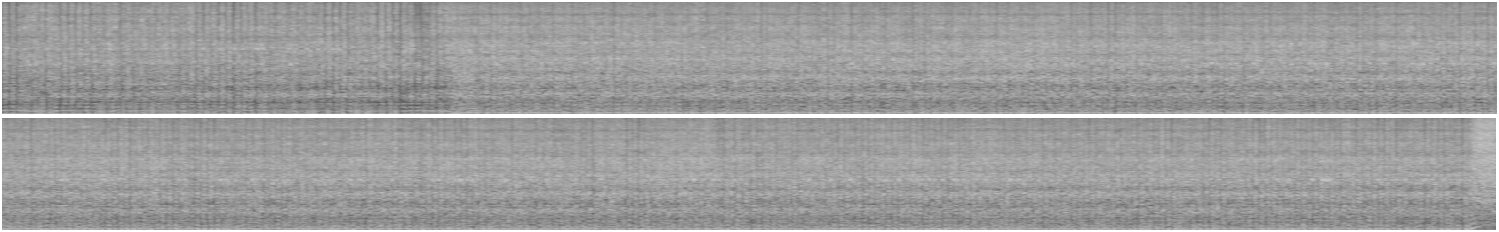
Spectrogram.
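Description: Top Fuel nitromethane drag bike engine idling. About four and a half seconds in, it steps up to a louder, higher idle that then holds steady. This is the high idle, switched on too soon before pre-staging.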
